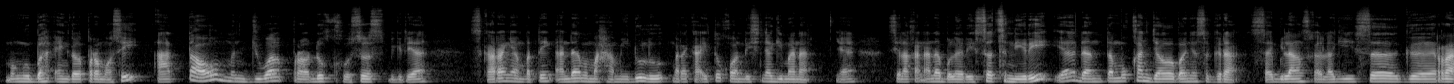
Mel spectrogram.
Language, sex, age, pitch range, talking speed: Indonesian, male, 20-39, 120-155 Hz, 145 wpm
